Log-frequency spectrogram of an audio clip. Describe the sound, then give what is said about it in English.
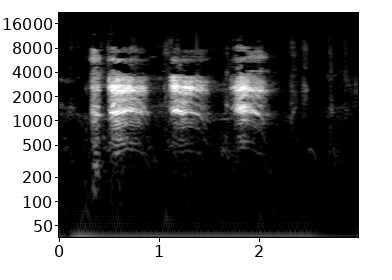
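A person imitates an egret call with three harsh, raspy croaks spaced evenly about half a second apart, loud, with no other talking. “Can you imitate your favorite egret sound?”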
